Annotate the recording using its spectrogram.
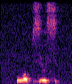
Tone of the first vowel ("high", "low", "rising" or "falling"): low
